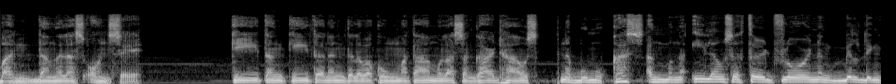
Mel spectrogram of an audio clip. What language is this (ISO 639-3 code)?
fil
